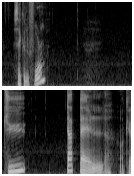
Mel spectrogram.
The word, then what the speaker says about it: t'appelles: All right, second form, tu t'appelles. Okay, remember, final s not pronounced, tu t'appelle.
